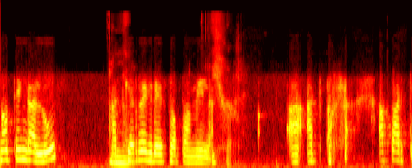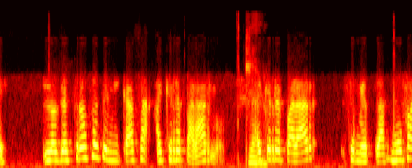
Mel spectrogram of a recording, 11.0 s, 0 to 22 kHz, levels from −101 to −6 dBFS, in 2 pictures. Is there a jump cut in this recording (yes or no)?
no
